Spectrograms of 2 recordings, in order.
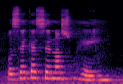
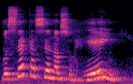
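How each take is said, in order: First: It is said with a flat statement intonation. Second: It is said with a questioning intonation. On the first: The speaker is asserting something. "Se não tivesse o ponto de interrogação, ... Eu estaria o quê? Afirmando" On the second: The speaker is asking something. "É uma pergunta"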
